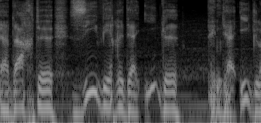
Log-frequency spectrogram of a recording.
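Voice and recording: Slowly, a man talks with vocal fry and big pitch swings.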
